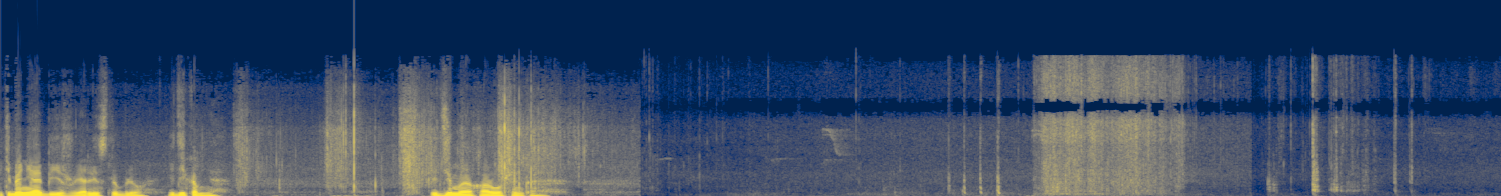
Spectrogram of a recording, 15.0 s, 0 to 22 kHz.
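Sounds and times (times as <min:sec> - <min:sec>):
rustling: 0:02.3 - 0:07.4, 0:10.3 - 0:14.0.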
